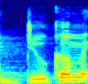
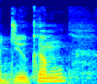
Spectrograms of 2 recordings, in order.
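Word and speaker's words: Duqum: I don't think I'm pronouncing his name properly, but it's Andre Dukum. It's like D-U-Q-U-M, Andre Dukum.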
